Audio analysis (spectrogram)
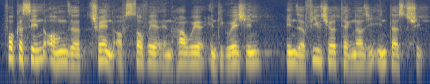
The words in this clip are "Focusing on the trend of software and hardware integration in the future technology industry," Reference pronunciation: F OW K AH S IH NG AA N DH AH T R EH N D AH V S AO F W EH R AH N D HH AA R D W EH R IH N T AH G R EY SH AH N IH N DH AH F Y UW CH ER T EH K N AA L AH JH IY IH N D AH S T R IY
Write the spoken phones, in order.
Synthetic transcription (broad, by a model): F OW K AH S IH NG AA N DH AH T R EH N AH F S AO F W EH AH N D HH AA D W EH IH N T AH G R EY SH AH N IH N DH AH F Y UW CH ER T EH K N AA L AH JH IY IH N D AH S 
